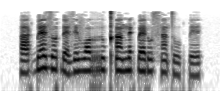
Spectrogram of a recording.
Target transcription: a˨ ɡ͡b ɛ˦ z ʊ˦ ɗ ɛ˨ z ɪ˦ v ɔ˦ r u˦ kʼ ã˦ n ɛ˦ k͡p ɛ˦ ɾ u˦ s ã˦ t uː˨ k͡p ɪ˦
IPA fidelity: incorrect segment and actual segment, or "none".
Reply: none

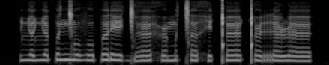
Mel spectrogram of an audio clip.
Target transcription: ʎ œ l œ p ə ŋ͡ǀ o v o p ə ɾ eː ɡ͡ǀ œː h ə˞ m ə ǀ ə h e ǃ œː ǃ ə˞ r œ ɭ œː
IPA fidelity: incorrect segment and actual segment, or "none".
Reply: l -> ʎ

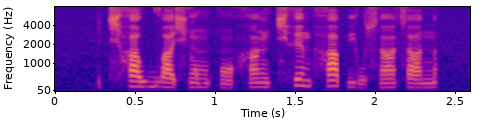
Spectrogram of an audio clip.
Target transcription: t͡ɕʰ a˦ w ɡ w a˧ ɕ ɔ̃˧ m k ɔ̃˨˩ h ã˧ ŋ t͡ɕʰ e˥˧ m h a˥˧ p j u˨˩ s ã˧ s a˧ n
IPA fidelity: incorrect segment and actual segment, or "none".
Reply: none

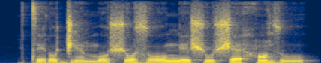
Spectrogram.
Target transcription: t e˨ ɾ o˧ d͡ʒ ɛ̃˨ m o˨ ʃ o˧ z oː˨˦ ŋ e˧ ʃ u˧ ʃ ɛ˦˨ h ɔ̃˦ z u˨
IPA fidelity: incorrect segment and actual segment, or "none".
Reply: none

